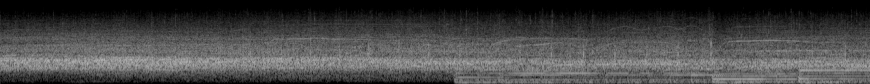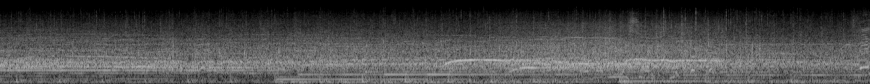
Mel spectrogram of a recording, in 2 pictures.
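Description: Studio audience applauding and cheering with whoops, starting abruptly: an ovation at the end of a performance. About four and a half seconds in, slow sustained music chords come in underneath the applause.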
